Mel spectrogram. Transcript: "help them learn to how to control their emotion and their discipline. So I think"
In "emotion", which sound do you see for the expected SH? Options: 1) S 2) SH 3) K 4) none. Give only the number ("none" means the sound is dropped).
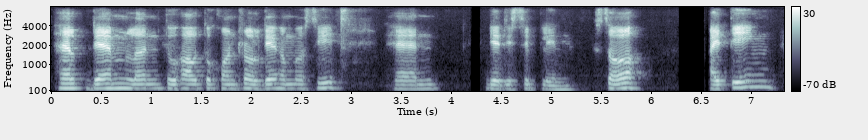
1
